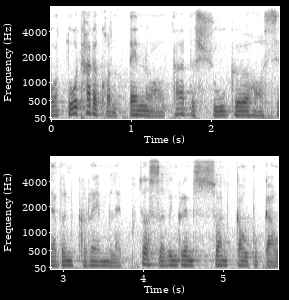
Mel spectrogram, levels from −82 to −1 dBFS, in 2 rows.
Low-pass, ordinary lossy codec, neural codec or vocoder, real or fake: 7.2 kHz; Opus, 16 kbps; none; real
